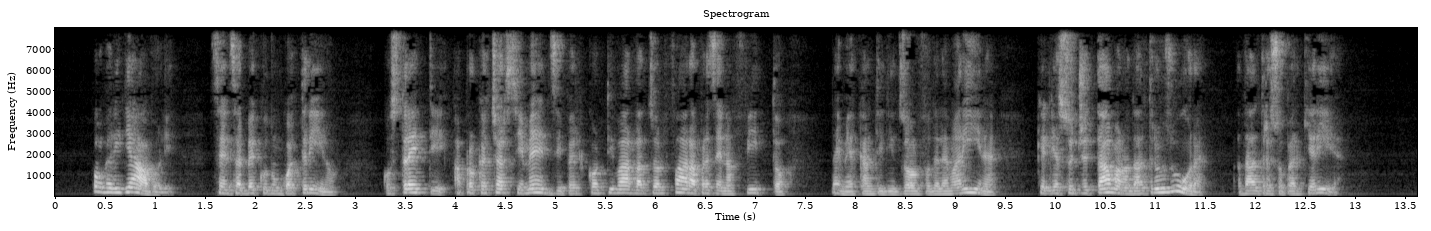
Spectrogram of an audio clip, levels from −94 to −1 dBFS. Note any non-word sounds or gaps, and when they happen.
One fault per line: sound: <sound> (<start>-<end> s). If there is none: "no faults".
no faults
